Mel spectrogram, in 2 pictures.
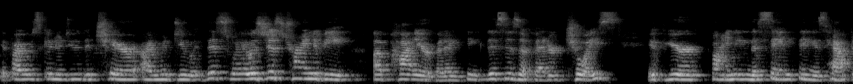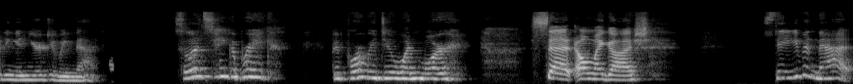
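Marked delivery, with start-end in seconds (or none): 10.3-17.1 winded, puffing between words. Leading an exercise video, calling a break before one more set, winded. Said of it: "I'm like winded".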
